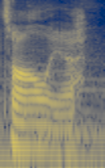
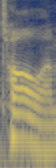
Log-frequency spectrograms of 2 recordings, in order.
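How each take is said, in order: First: The name is said with three syllables. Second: The name is said with two syllables. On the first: The speaker calls it wrong. "I was completely mispronouncing that" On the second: The speaker calls it right. "it's Tala"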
